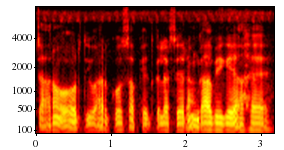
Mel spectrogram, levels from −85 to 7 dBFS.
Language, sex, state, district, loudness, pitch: Hindi, male, Jharkhand, Ranchi, -22 LUFS, 110 Hz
